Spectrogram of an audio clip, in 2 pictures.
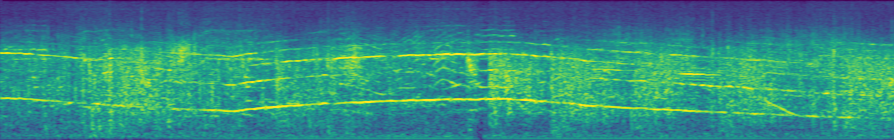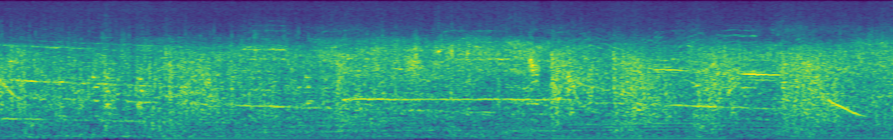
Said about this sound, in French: Les camions se mettent en route.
